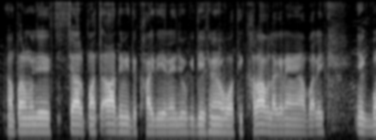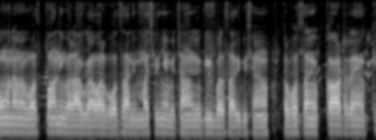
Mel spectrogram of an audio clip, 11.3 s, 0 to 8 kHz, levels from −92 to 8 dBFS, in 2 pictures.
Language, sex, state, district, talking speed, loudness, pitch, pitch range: Hindi, male, Chhattisgarh, Korba, 255 wpm, -20 LUFS, 110 Hz, 105-115 Hz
